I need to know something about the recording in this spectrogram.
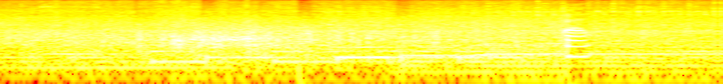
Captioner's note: crushing of sand by tires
